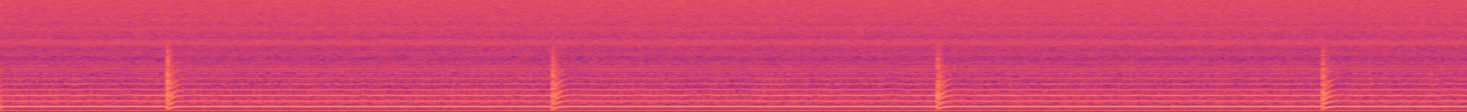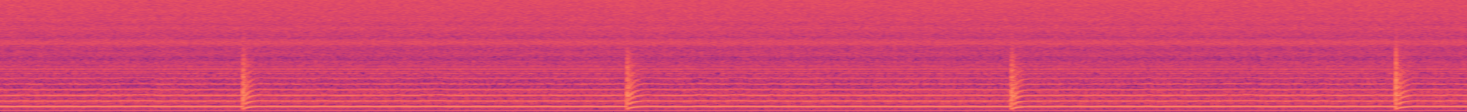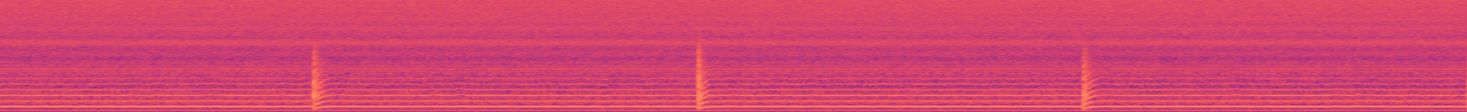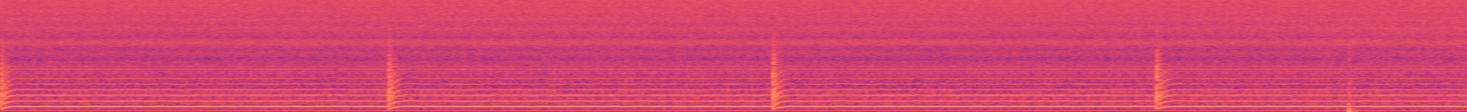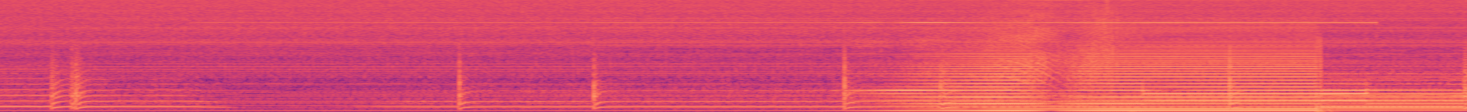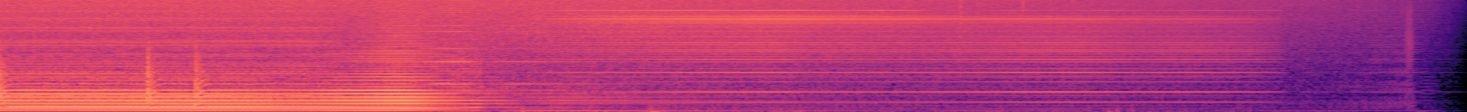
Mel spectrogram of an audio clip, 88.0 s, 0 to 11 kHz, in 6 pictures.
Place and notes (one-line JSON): {"title": "Ottignies-Louvain-la-Neuve, Belgium - Curious lift lament", "date": "2018-02-23 20:36:00", "description": "This is the magnetic field song of a lift. I don't really understand why this lift is crying this strange complaint waiting to leave its place. After 1:30mn, the lift is used by an old woman, who was looking at me very frightened.", "latitude": "50.67", "longitude": "4.62", "altitude": "117", "timezone": "Europe/Brussels"}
